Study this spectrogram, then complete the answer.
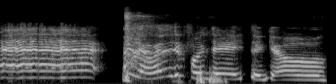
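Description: A put-on character voice pitched high.

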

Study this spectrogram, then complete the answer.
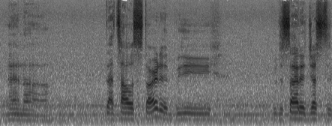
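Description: Over noticeable background noise and audible room echo, a man of medium pitch talks at a very slow pace with fairly even intonation and long, frequent pauses. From New Jersey. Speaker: amateur track cyclist. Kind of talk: casual chat. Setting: outdoors.

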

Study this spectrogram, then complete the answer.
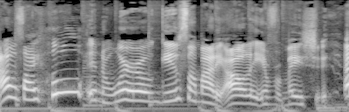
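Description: Someone with an American accent speaks against noticeable background noise. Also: woman. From Texas, Fort Worth. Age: 40s. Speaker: podcast host. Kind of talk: personal storytelling monologue.

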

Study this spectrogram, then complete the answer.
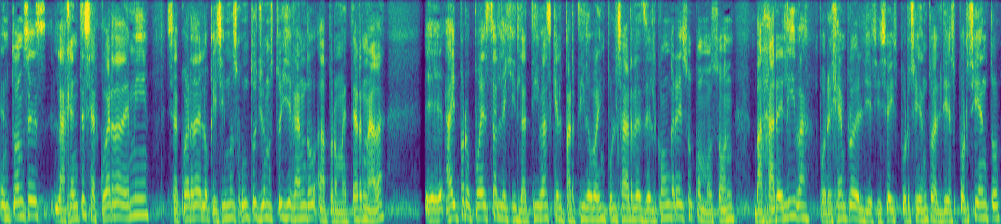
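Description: Here is a man with a normal speaking voice and a fairly high pitch. He talks at a fairly quick pace with ordinary pitch variation and very even loudness. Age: 30s. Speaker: politician, congressional candidate. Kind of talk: radio interview.

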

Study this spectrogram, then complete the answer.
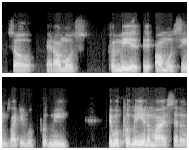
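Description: A man's fairly low-pitched voice with fairly even intonation. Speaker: friend joining the conversation.

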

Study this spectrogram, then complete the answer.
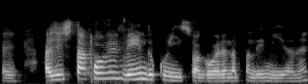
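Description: A woman talks with ordinary pitch variation. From Bahia, Brazil. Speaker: lawyer. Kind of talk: live interview.

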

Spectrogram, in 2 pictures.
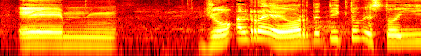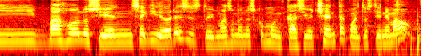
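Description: A man talks at a fairly slow pace in a high pitch with ordinary pitch variation. Noticeable background noise is present. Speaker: podcast host. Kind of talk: casual chat. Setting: outdoors, drinking beer with friends.

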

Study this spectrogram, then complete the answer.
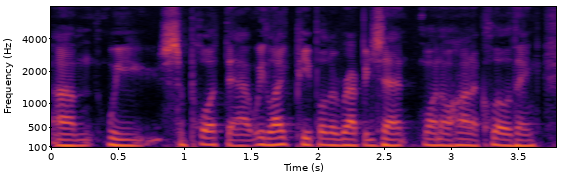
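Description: With a Boston accent, the voice is somewhat breathy and monotone, flat in intonation, moving at a fairly quick pace in a very clean recording with a silent background. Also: man. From Boston, Hyde Park. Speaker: construction executive and charity founder. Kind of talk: interview.

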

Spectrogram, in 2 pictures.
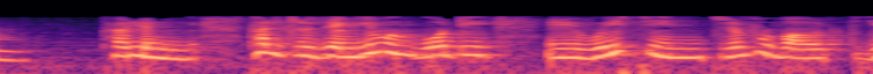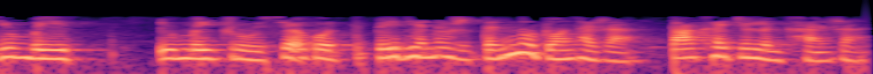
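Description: A woman with a Sichuan accent speaks at a moderate pace with ordinary pitch variation over noticeable background noise. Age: 40s. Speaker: crime victim. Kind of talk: testimony. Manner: halting.

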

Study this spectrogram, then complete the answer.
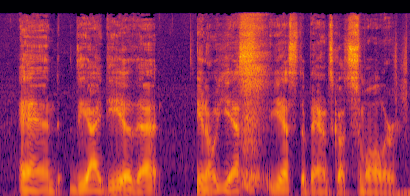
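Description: This man has a fairly low pitch, ordinary pitch variation, and a normal speaking voice. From Canada. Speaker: music podcast co-host. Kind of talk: casual chat.

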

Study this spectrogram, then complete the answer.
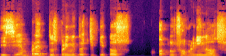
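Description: In a Mexican accent, a man talks at a fairly slow pace with a bright, sharp tone. The sound is dry and close, with no echo. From Mexico. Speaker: podcast host. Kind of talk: casual chat.

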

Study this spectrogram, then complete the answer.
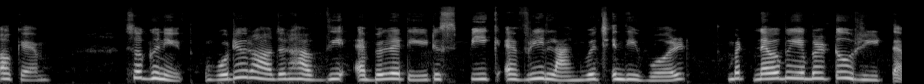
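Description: A woman with a high pitch and ordinary pitch variation speaks at a fairly slow pace, and the sound is dry and close with no echo. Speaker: podcast co-host. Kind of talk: casual chat. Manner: animated.

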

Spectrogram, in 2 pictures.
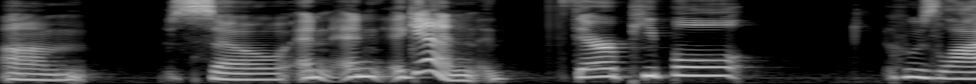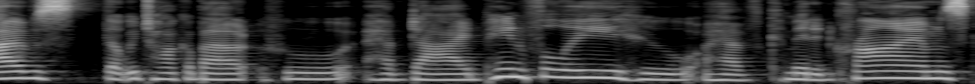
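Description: In an ordinary speaking voice, a woman talks at a medium pitch and fairly slow pace with ordinary pitch variation, in a very clean recording with a silent background. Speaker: podcast co-host. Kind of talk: comedic banter.

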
